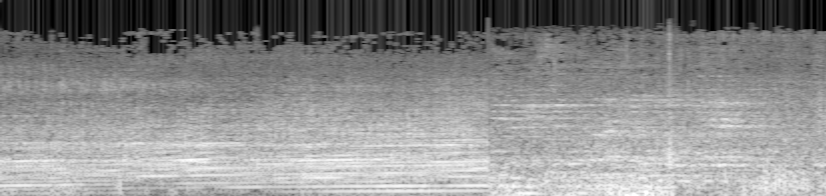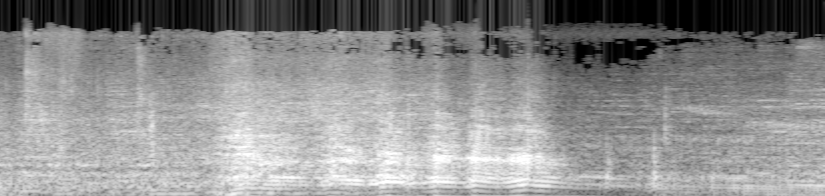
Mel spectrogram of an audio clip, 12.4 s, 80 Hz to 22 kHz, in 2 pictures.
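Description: Honda Civic Type R's turbocharged 2.0-litre four-cylinder with a PRL downpipe and front pipe, running at low speed as the car is driven. Its note rises and falls, loudest in the second half.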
